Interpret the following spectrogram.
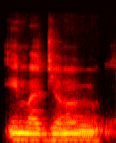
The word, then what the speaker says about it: imageomics: Imageomics. Imageomics. Like consider proteomics, imageomics.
